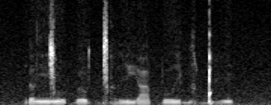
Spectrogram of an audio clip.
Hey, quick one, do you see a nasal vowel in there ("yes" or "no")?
yes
